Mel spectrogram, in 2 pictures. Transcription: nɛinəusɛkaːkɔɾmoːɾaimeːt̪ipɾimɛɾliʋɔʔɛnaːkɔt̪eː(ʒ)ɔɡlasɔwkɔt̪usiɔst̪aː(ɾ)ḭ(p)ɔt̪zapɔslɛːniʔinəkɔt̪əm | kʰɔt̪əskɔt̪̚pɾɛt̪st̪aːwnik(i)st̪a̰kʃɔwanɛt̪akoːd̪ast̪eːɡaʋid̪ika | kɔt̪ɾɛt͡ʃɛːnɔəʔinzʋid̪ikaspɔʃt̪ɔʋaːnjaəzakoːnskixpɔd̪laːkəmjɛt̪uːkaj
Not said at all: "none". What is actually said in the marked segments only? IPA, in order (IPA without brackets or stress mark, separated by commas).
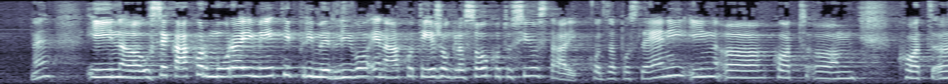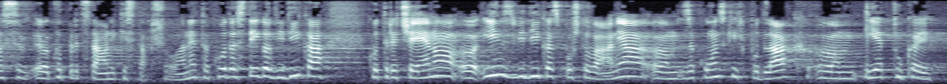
ʒ, l, k, i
